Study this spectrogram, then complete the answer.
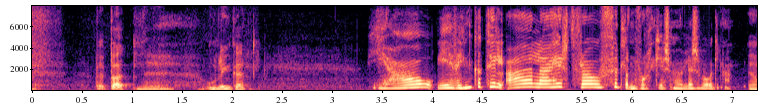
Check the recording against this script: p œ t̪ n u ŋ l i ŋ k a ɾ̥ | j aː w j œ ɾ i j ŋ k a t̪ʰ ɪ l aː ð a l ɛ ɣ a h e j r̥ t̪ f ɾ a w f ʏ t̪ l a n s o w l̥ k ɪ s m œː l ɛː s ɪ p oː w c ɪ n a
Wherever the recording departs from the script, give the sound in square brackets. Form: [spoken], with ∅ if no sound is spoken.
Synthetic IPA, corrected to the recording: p œ t̪ n u ŋ l i ŋ k a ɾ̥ | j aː w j [ɛ] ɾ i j ŋ k a t̪ʰ ɪ l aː ð a l ɛ ɣ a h e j r̥ t̪ f ɾ a w f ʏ t̪ l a n [f] o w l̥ [c] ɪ s m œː l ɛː s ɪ p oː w c ɪ n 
